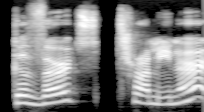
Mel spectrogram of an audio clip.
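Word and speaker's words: Gewürztraminer: Pronunciation, Gewurztraminer.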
